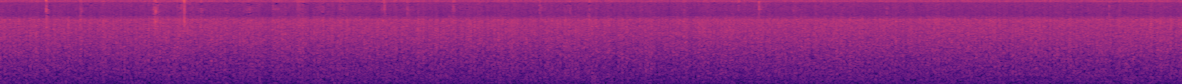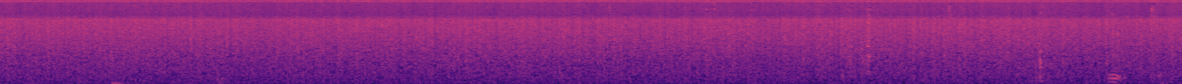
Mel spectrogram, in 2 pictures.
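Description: A steady, even rushing hiss with no breaks, like heavy rain, with a faint tick or two about two-thirds of the way through.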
